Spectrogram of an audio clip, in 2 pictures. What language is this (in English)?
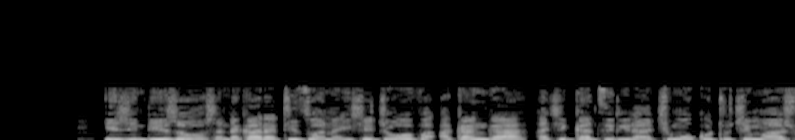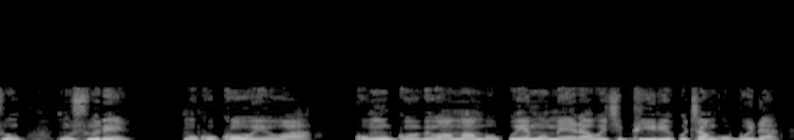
Shona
